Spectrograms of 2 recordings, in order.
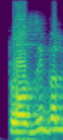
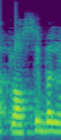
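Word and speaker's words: plausible: This seems, देखिए प्लॉजिबल pronunciation है इसका, प्लॉसिबल नहीं करोगे, प्लॉसिबल नहीं है, प्लॉजिबल, और प्लॉजिबल का मतलब होता है विश्वसनीय।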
